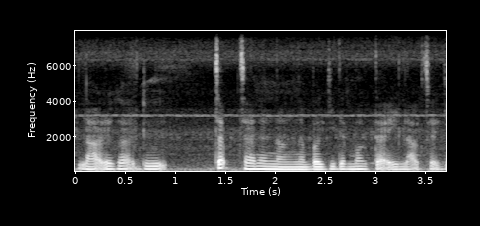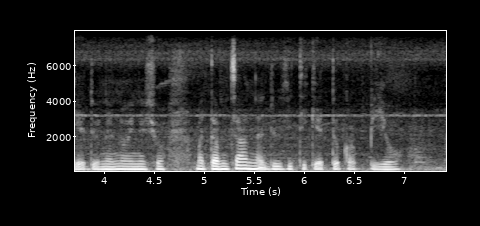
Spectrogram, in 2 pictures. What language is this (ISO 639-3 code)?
mni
